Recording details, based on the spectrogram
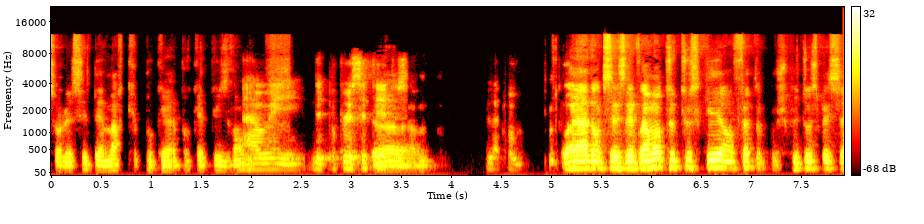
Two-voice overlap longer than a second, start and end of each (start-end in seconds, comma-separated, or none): none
